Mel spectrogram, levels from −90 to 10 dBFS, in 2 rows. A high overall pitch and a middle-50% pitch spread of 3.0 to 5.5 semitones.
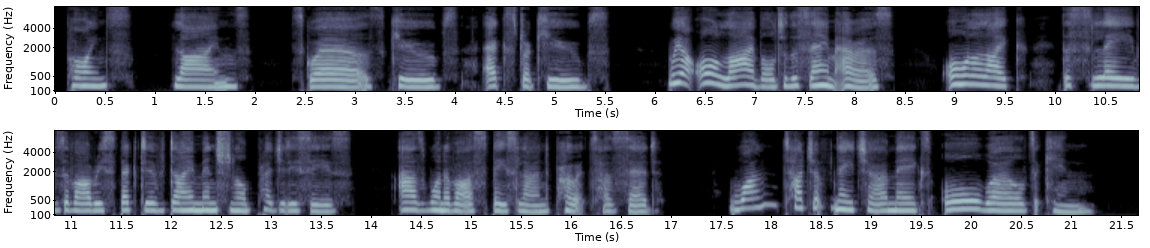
No: high, 205 Hz; narrow, 2.5 semitones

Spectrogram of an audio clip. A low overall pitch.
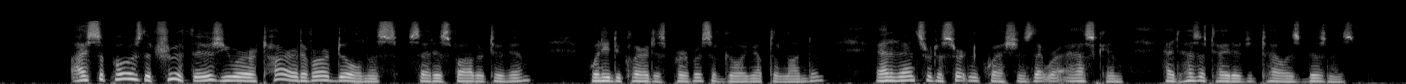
No: medium, 150 Hz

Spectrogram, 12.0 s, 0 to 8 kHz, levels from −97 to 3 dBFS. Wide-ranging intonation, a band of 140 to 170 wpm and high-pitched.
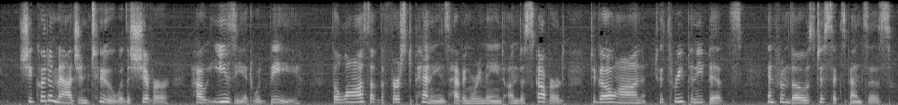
Yes: wide, 6.8 semitones; average, 160 wpm; high, 205 Hz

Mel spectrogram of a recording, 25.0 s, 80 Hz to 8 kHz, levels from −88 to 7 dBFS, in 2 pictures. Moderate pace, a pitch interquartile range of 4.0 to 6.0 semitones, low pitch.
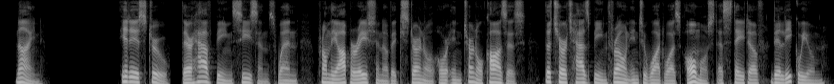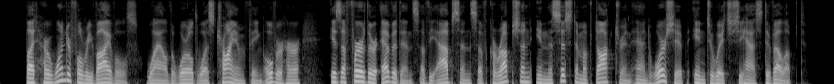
Yes: average, 150 wpm; average, 5.2 semitones; low, 120 Hz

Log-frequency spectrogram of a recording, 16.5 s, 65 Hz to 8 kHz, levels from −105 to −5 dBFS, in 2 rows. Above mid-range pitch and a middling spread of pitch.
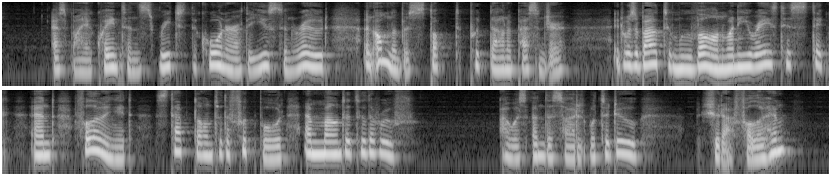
Yes: high, 195 Hz; average, 4.2 semitones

